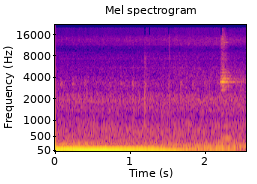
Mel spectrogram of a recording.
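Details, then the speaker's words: 2005 BMW 745Li V8 just after a hard start after sitting almost two months, low fuel, cold: deep, even rumble growing quieter as it settles, no knocks or ticking; normal cold idle. "no it's not bad kind of quieted down already a bit which is good"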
